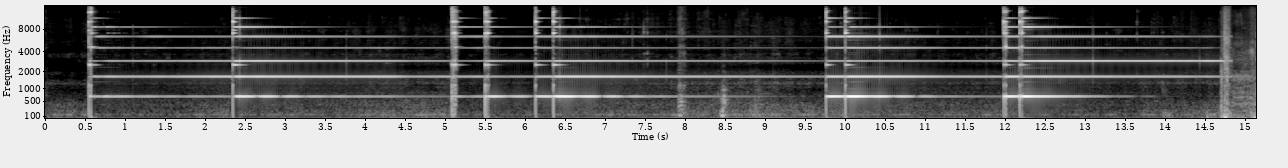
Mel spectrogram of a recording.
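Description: Thin hard drive platters struck one at a time ring out like chimes, a series of clear, sustained metallic tones with long decays, several strikes spaced irregularly and some in quick pairs.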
